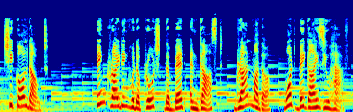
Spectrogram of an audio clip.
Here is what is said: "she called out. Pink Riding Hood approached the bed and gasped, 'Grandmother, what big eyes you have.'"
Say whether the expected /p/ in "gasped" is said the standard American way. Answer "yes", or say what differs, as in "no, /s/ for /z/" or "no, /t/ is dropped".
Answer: no, /p/ is dropped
